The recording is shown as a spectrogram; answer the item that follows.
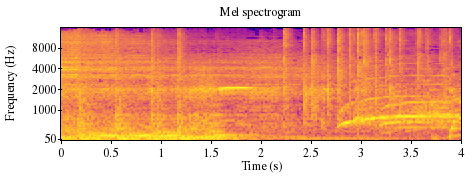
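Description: Live heavy rock band with drum kit and electric guitars playing loudly, then dropping off about two seconds in as the song ends. After that come scattered sharp hits and a long held pitched tone that slides up, holds, and falls away near the end.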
